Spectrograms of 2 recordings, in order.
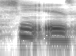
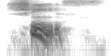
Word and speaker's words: she's: So she's, make sure when you read apostrophe S or whatever, you're saying it as one syllable. It's not she is having, it's she's, which is short, the contraction for she is.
